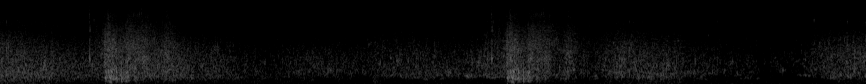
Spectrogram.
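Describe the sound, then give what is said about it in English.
Steady ocean surf with a constant rushing wash, broken by two louder breaking surges a few seconds apart, as horses swim and dive in and out of the waves. No voices. “Swimming with ease as they dive in and out of the waves.”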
